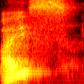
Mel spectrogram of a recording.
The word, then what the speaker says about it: ice: So ice has the I diphthong and an S, and eyes has the I diphthong and a Z.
